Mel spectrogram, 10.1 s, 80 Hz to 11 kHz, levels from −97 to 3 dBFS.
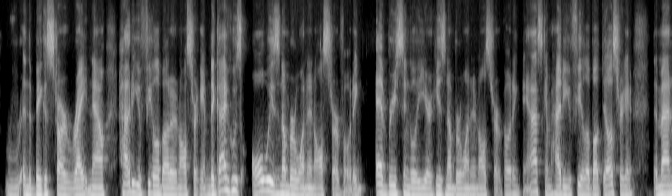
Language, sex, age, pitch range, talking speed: English, male, 20-39, 125-145 Hz, 270 wpm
